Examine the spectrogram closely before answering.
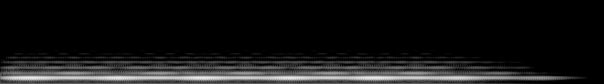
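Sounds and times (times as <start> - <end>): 
atmospheric synth pad: 0.0 - 5.6.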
